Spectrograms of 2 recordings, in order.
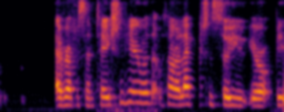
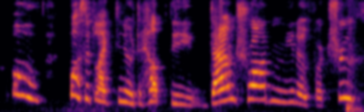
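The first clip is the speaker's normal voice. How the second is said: mock naive; 6 semitones higher than usual. Her own naive quoted question.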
